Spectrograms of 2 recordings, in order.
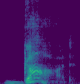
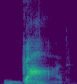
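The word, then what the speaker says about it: גד: Testament / covenant, and the Hebrew word is pronounced God. So the word that they transliterated into English, troop, actually in the Hebrew, it actually is pronounced God.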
